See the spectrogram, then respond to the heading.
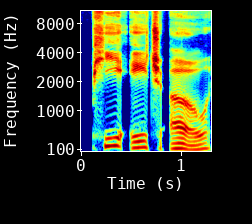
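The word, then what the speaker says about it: phở: PHO is pronounced. Pho, like fun.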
